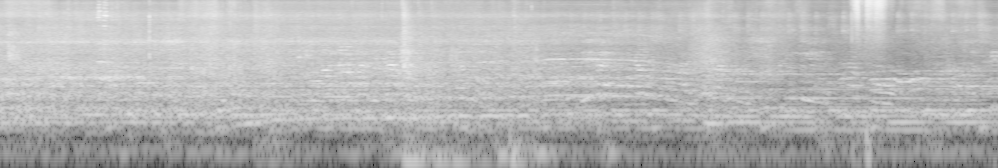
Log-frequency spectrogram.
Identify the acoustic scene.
cafe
